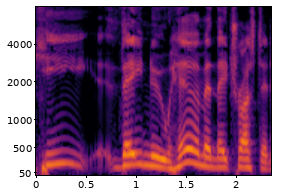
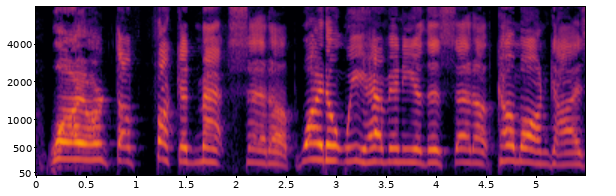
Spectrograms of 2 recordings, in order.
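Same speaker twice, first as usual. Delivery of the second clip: mock high, raised yell; 8 semitones higher than usual. Retelling a guy who rolled up after filming, mock-yelling. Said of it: "he just starts yelling".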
